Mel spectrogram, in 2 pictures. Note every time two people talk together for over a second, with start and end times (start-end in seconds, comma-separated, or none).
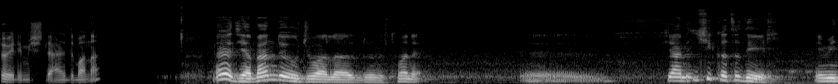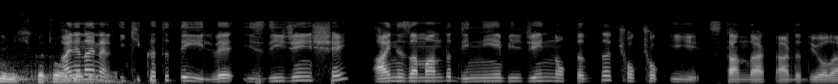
none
